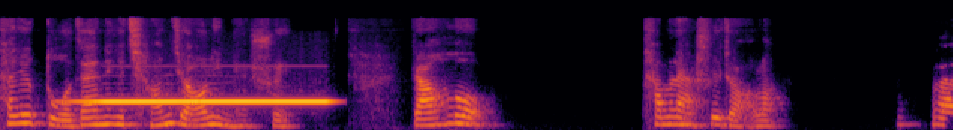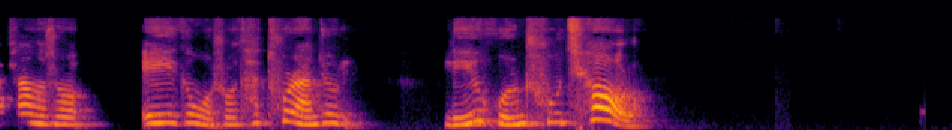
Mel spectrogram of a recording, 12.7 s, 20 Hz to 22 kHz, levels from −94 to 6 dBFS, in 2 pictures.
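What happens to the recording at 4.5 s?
Nothing goes wrong at 4.5 s; the speech carries on intact through that moment, with no dropout, click or other fault to be heard.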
